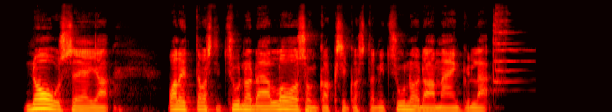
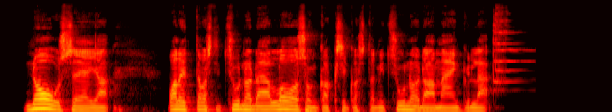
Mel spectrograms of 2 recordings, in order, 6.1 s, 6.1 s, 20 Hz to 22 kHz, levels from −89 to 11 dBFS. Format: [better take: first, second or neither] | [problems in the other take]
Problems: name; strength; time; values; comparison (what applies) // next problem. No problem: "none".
neither | clattering dishes; faint; at 5 s; peak 10 dB below the speech; the same in both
